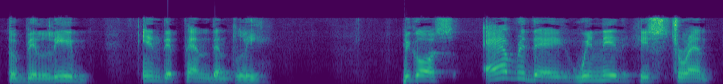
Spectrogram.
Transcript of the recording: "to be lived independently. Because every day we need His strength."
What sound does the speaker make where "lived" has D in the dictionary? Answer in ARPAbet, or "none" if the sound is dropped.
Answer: none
